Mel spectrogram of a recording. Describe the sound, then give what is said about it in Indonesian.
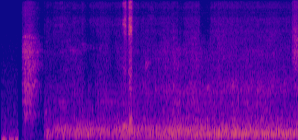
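A steady low rumble of a passing train, fairly faint, droning continuously with a brief brighter rattle partway through and no talking. “Ada suara kereta nih.”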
